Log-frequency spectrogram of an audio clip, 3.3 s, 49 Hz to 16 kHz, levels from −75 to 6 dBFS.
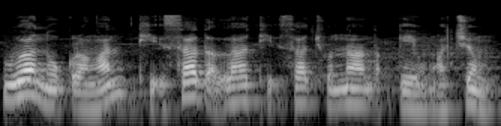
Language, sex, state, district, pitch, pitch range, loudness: Garo, male, Meghalaya, South Garo Hills, 145 Hz, 135-180 Hz, -20 LUFS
